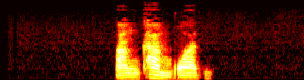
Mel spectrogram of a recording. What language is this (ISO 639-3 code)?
nan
